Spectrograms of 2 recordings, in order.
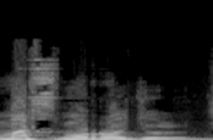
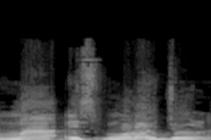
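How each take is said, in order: First: The vowel of 'ismu' is dropped and words are joined. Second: The vowel of 'ismu' is pronounced separately. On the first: The speaker calls it right. "Tapi langsung Masmur Rojul" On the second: The speaker calls it wrong. "Salah bukan Ma Ismur Rojul"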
